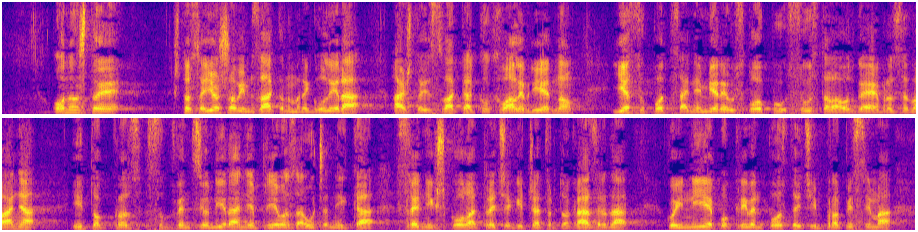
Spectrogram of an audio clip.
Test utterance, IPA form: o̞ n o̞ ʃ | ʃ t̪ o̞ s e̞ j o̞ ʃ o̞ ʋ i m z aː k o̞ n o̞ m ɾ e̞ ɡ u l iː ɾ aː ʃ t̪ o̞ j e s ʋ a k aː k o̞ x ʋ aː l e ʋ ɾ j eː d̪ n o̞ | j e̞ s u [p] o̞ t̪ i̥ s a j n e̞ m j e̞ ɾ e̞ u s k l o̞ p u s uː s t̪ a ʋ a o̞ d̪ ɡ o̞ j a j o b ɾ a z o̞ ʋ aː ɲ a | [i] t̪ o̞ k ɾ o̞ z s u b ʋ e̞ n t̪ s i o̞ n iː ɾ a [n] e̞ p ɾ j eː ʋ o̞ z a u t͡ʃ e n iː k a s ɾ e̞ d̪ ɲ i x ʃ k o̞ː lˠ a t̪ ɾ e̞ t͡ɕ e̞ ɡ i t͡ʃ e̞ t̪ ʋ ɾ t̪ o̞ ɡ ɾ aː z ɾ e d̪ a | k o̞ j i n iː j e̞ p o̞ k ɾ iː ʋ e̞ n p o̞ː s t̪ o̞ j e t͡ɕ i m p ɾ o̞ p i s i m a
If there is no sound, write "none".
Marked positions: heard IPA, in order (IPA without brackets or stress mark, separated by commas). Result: p, i, ɲ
